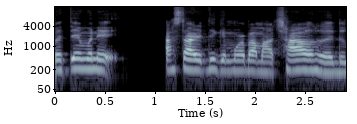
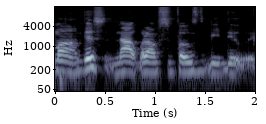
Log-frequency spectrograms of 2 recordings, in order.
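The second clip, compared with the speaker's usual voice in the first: acted-out, tearful words spoken through crying; 2 semitones lower, 4 dB quieter than usual. Retelling a call to mom from college: retelling crying to mom. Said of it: "I was crying like".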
